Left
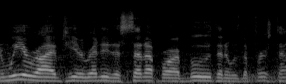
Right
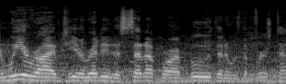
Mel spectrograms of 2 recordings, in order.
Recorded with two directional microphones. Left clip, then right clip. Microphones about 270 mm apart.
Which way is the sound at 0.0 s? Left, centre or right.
Left.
